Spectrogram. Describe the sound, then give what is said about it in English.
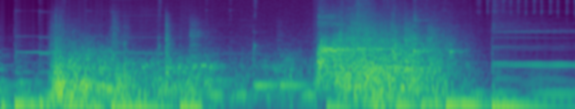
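A heavy bowling ball rumbles down a lane for a few seconds, then slams into the bowling pins with a loud clattering crash that scatters and fades, followed by a brief mechanical hum. “In bowling, you roll a heavy ball toward bowling pins.”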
